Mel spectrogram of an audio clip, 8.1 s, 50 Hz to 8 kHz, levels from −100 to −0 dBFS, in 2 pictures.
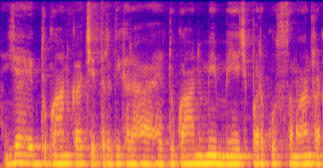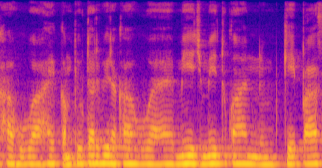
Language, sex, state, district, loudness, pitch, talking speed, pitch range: Hindi, male, Bihar, West Champaran, -14 LUFS, 135 Hz, 210 wpm, 130-135 Hz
